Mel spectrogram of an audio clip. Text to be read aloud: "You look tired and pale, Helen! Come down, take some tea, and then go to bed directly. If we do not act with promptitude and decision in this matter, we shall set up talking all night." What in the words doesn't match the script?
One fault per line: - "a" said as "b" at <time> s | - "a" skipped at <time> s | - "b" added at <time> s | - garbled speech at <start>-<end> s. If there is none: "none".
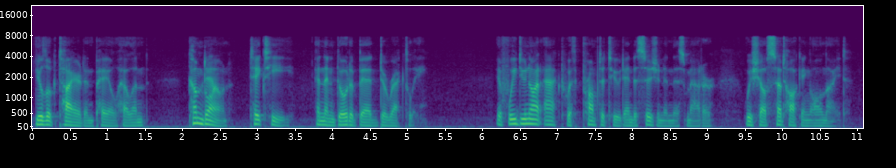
- "some" skipped at 3.1 s
- "up" skipped at 10.0 s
